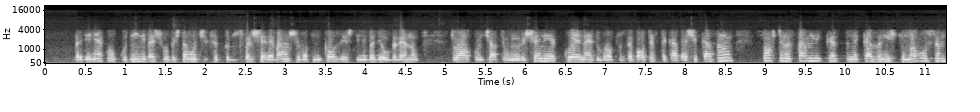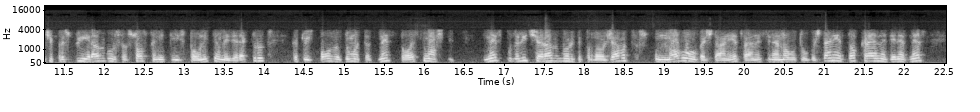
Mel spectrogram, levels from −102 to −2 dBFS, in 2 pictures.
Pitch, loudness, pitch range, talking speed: 155 Hz, -15 LUFS, 135-175 Hz, 180 wpm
